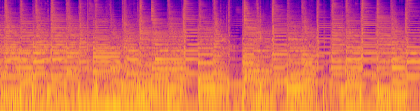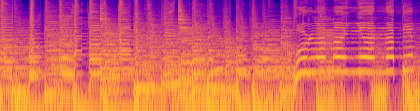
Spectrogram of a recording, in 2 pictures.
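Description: Chacarera played live by a band: strummed acoustic guitar with electric guitar and bass, and a bombo legüero beaten with sticks, in an instrumental passage between verses. A male singer's voice comes in near the end.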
